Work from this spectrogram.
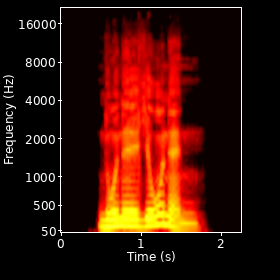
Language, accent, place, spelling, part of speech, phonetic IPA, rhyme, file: German, Germany, Berlin, Nonillionen, noun, [nonɪˈli̯oːnən], -oːnən, De-Nonillionen.ogg
- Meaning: plural of Nonillion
